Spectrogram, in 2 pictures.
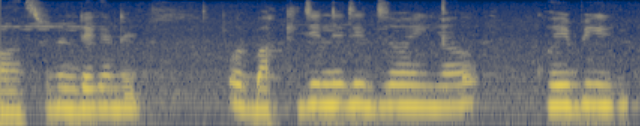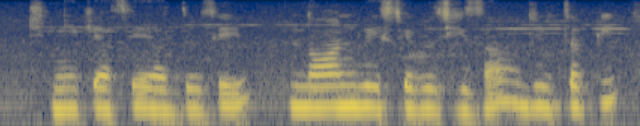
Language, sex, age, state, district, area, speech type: Dogri, female, 18-30, Jammu and Kashmir, Jammu, urban, spontaneous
